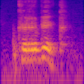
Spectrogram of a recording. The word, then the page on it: kIrbIk: Xyzyl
